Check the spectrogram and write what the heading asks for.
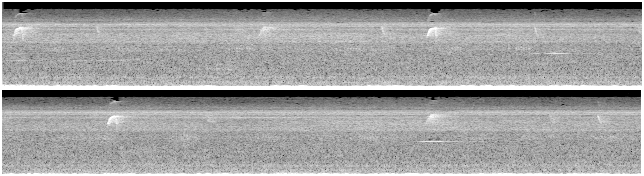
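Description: Steady high-pitched insect chorus, with about six short, high, downward chirps at irregular intervals of a couple of seconds standing out above it.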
